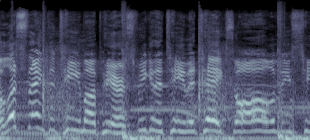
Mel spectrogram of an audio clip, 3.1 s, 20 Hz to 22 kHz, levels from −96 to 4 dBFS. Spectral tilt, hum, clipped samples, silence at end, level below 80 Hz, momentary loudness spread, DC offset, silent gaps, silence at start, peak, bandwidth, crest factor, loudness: -4.5 dB/octave; none; under 0.1%; 0 s; -34 dBFS; 5 LU; under 0.1%; none; 0 s; -6 dBFS; 19.5 kHz; 16 dB; -24 LUFS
